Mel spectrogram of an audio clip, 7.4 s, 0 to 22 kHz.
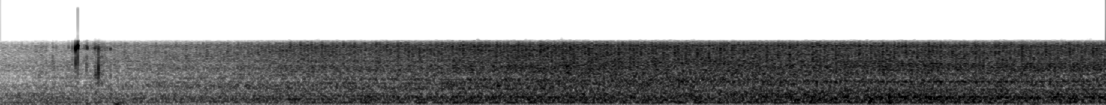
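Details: Toyota 3VZ-E engine after a rebuild, about 15 miles on it: starts with a quick crank, then settles into a smooth, even idle with no knocks or ticks; normal idle.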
